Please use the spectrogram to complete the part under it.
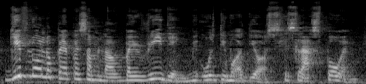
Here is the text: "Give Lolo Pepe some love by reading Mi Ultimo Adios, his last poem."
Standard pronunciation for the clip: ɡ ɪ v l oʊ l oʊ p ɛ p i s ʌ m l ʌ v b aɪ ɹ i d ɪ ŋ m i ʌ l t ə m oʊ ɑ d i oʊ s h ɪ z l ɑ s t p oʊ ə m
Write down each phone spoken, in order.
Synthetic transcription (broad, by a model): ɡ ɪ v l oʊ l oʊ p ɛ p i s ʌ m l ʌ v b aɪ ɹ i d ɪ ŋ m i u l t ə m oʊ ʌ d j oʊ s h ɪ s l ɑ s t p oʊ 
